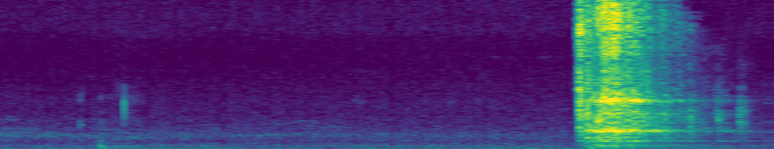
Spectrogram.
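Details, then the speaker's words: Soft-close Polaris hinges replacing slamming spring hinges on a gate, with a third hinge turned down and a rattling sign padded with rubber; quiet run-in, then one soft latch click without a slam. Much quieter, owner wants slightly quieter. "It's a lot quieter. Would like it just a little bit quieter, but still a lot quieter."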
